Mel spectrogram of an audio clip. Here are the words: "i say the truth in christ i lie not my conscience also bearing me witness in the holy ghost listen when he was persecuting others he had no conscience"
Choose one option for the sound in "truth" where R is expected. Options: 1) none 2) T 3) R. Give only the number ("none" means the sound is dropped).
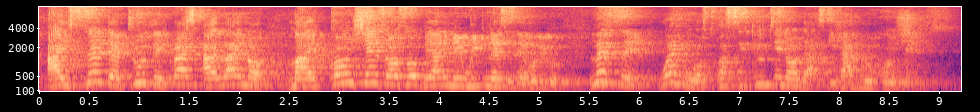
3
